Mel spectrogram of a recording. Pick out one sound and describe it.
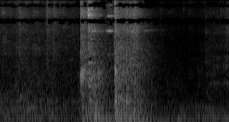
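An elevator door slides shut with a thud.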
